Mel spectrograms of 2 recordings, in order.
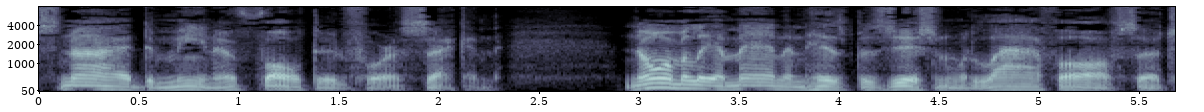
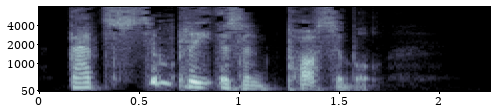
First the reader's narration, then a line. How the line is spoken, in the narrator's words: he snapped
